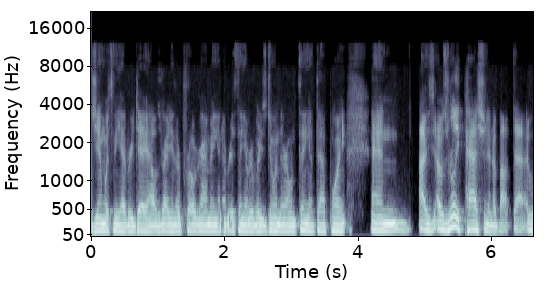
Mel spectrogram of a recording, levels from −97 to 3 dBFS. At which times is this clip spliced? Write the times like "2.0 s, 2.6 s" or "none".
none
